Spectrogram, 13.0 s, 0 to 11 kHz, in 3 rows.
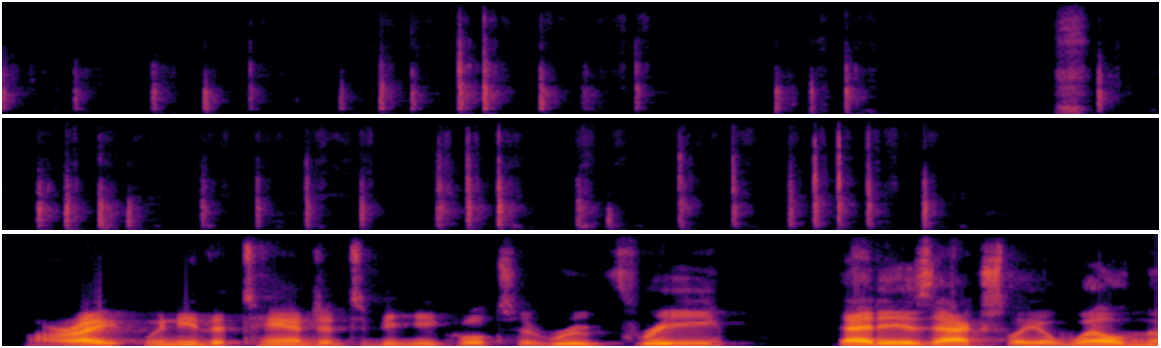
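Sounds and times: chalk scratching on a blackboard: 0.0s - 3.3s, 4.0s - 8.0s.

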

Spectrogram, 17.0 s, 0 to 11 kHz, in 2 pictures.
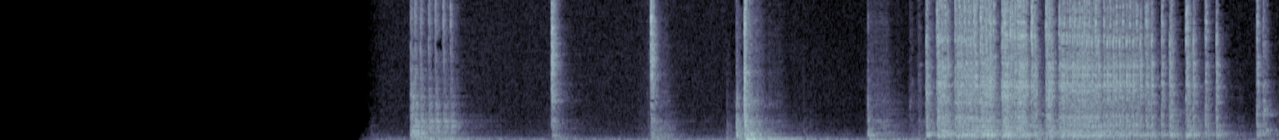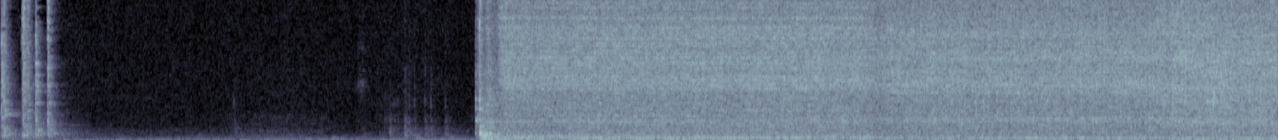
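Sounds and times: sharp clicks and knocks: 2.7s - 9.0s.

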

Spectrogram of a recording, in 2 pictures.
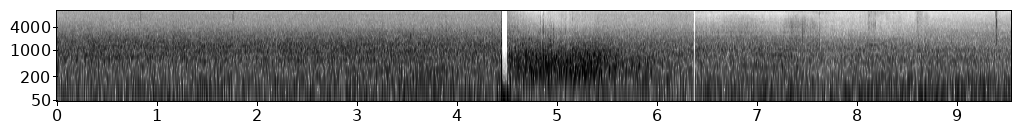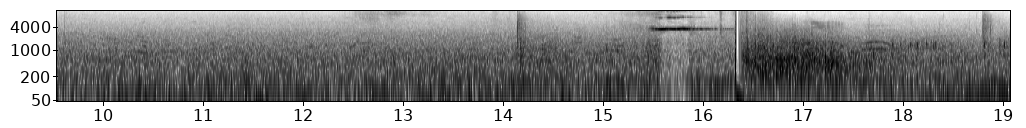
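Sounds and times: fountain jets rushing: 0.0s - 19.0s
underwater firecracker bang: 4.5s - 6.0s, 15.5s - 19.0s.

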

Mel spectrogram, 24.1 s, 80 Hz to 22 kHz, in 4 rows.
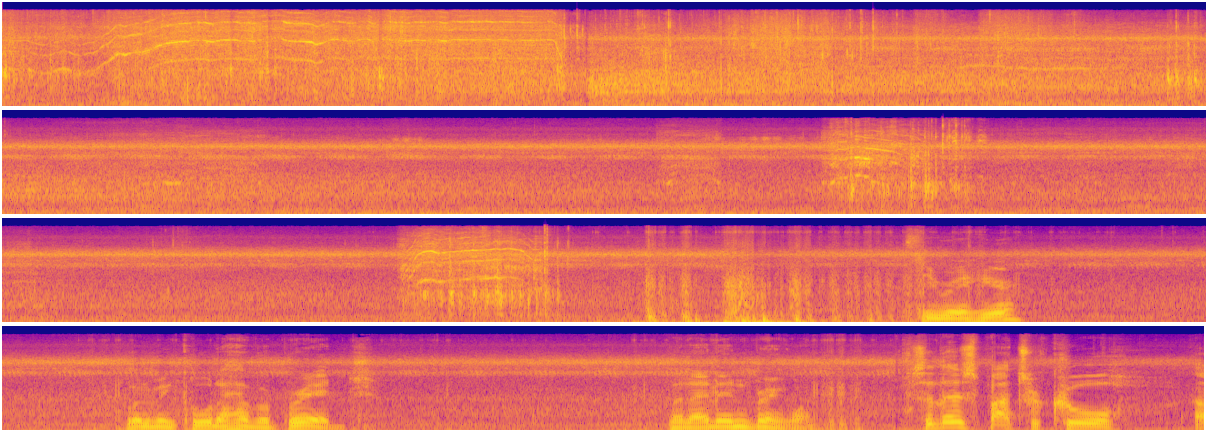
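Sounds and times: short whining bursts: 0.0s - 8.6s, 9.2s - 12.3s, 14.0s - 15.4s
insects chirring: 0.0s - 24.0s.

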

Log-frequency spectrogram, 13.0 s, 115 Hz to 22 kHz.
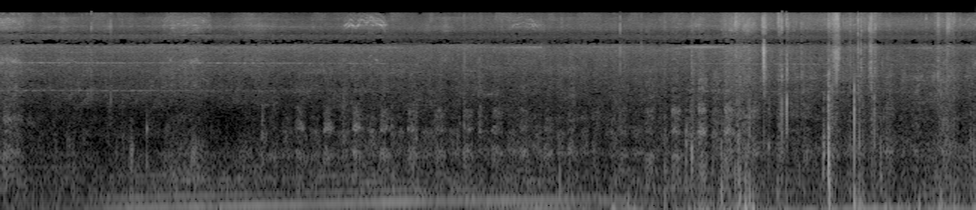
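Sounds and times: dog panting: 3.3s - 11.0s.

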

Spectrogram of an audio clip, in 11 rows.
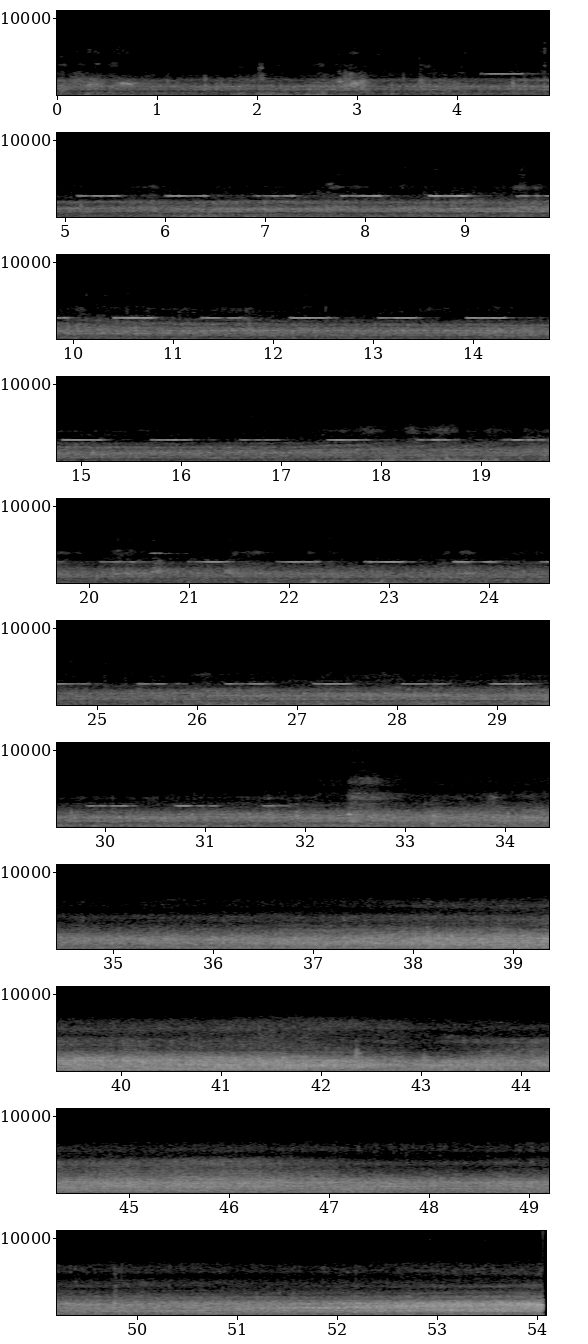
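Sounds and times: low engine rumble: 0.0s - 54.0s
reversing alarm beeping: 4.3s - 32.0s.

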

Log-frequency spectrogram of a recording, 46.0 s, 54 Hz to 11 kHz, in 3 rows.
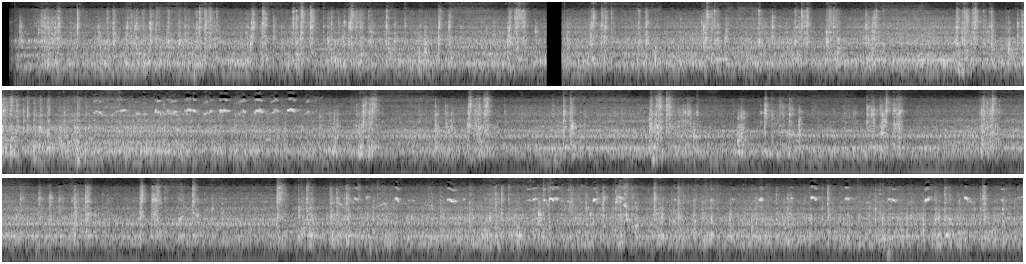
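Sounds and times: excavator diesel engine running: 0.2s - 45.9s
metal clanks and knocks: 14.3s - 21.2s, 21.8s - 23.0s, 23.6s - 24.1s, 25.0s - 29.0s, 30.0s - 34.0s.

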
